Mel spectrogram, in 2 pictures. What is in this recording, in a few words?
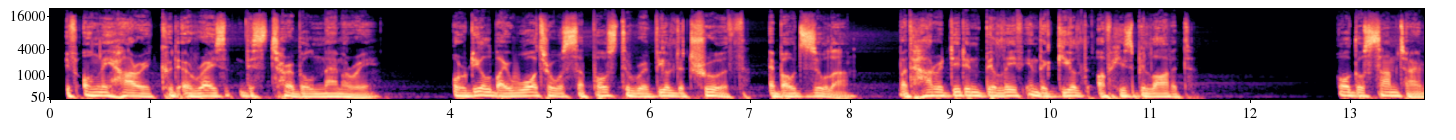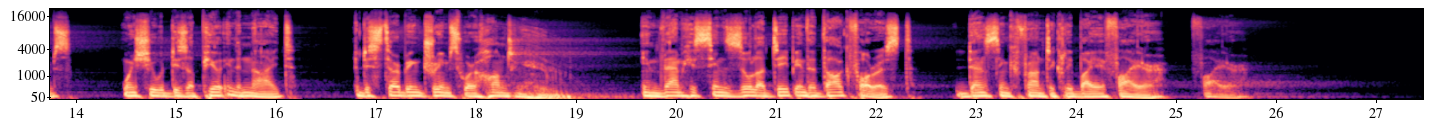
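Voices VO English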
